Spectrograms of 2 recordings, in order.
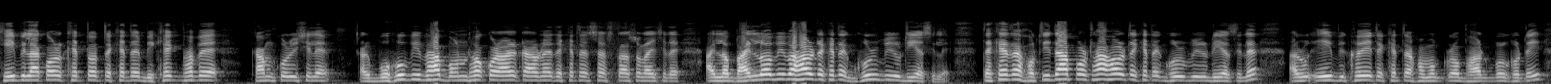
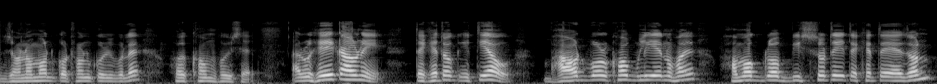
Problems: background sounds at intervals, background conversations at intervals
